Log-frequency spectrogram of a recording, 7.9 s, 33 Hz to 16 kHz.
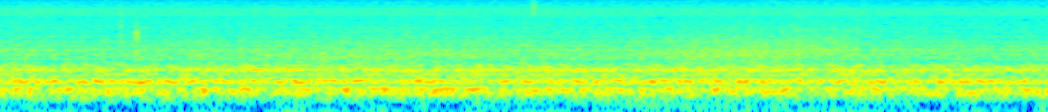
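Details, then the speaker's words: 42" Heritage Crusader ceiling fan (made 06/2000) on an uninsulated testing rig: constant low motor hum with steady air rush, no ticks or wobble; normal for older fans. "I don't know the RPMs on this thing but I do know that it does move a lot of air and that slight motor hum that is normal in these older fans"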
